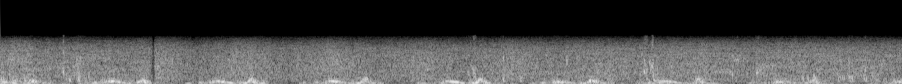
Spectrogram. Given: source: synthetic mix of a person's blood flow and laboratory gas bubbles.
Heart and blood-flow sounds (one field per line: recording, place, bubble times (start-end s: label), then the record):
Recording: Doppler ultrasound of blood flow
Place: precordium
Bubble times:
0.00-0.40 s: bubbles
0.59-0.92 s: bubbles
4.66-4.79 s: bubbles
4.99-5.08 s: bubbles
5.18-5.25 s: bubbles
5.50-5.61 s: bubbles
5.64-5.71 s: bubbles
5.95-6.00 s: bubbles
6.40-6.63 s: bubbles
7.26-7.42 s: bubbles
7.54-7.80 s: bubbles
8.00-8.85 s: bubbles
From the record:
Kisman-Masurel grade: 232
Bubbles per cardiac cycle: several, 3 to 8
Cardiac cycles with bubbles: 50 to 99%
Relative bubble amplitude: moderate (0.250 to 0.450)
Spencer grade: 3 (all of the cardiac periods contain showers or single bubble signals, but not dominating or overriding the cardiac motion signals)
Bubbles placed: anywhere in the cardiac cycle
